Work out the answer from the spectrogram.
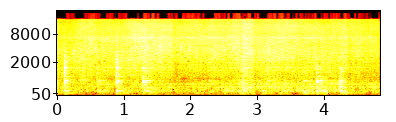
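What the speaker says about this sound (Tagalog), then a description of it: "Magigisa na ako dito ng bawang." Garlic sautéing in a hot pan for a braised pork belly dish: a steady, bright sizzle runs throughout, broken by several sharp scraping knocks of stirring at irregular intervals.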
